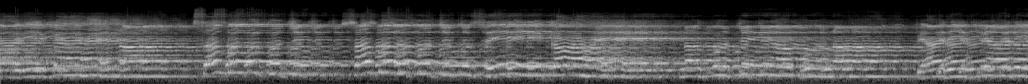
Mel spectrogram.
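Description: A solo voice sings a devotional Urdu naat in long melodic runs, with rising slides in pitch about two, four, five and nine seconds in.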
